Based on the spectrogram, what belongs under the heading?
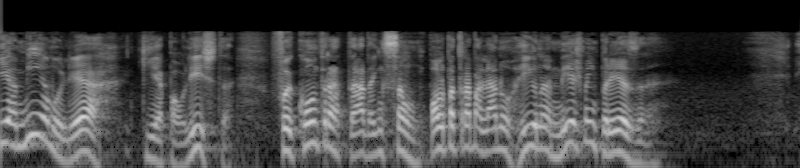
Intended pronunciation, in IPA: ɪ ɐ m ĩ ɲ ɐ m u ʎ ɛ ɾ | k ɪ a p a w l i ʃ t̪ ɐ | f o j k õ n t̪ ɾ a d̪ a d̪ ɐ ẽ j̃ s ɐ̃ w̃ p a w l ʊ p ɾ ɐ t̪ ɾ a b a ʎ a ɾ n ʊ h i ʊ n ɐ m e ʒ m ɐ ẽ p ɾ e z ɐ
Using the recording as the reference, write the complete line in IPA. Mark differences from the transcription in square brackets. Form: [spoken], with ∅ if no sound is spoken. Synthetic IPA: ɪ ɐ m ĩ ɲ ɐ m u ʎ ɛ ɾ | k ɪ [ɛ] p a w l i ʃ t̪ ɐ | f o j k õ n t̪ ɾ a [t̪] a d̪ ɐ ẽ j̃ s ɐ̃ w̃ p a w l ʊ p ɾ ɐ t̪ ɾ a b a ʎ a ɾ n ʊ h i ʊ n ɐ m e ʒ m ɐ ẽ p ɾ e z ɐ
